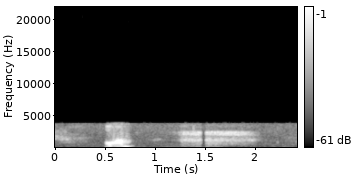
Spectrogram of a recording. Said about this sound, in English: There's somebody breathing on the line. You hear that?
